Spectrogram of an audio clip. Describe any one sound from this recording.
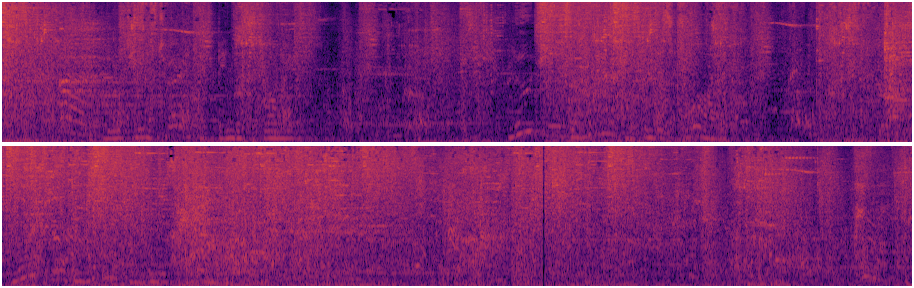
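Video game combat effects whoosh, zap and crackle in quick bursts.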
